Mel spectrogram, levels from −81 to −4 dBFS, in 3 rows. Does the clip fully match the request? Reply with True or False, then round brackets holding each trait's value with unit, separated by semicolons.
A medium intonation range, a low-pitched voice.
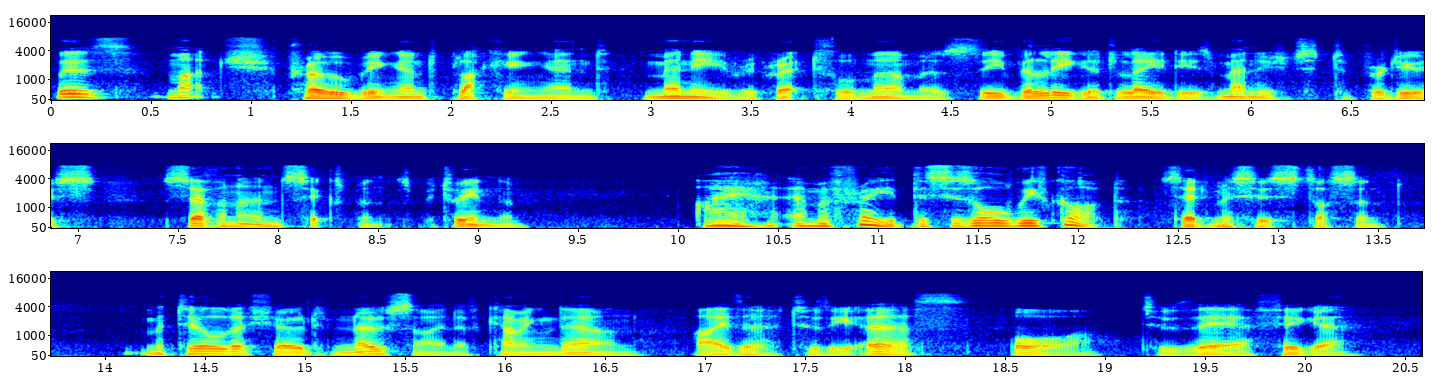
False (5.9 semitones; 85 Hz)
